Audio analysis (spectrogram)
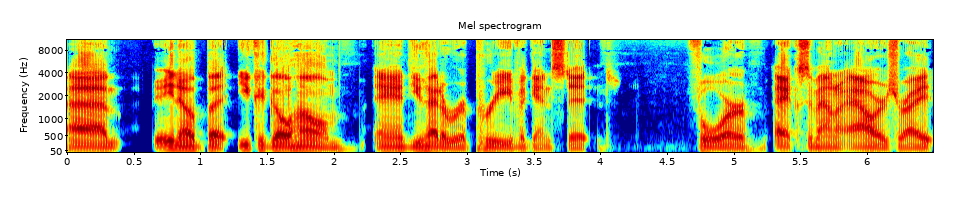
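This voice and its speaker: A man with a very deep, low pitch and vocal fry talks at a moderate pace with fairly even intonation, the sound dry and close with no echo. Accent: American. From Missouri, small town. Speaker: podcast co-host. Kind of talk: casual chat. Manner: halting, many repeated words.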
